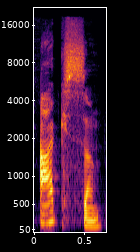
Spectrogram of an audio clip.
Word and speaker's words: Hacks: C'est l'une des deux héroïnes de la série la plus régalante que j'ai vue depuis un bail, Axe. – créé par Lucia Agnello. – Ça s'écrit H-A-C-K-S.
